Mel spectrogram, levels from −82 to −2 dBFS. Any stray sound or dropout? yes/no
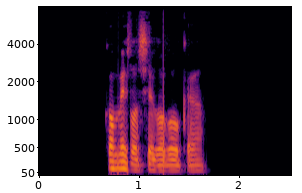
no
